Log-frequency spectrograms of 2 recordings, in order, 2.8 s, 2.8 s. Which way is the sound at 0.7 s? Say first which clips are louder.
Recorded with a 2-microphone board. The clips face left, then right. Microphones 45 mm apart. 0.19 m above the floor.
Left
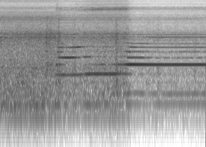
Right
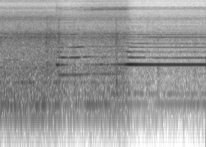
Left 3 dB; 35° left (ahead or behind).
